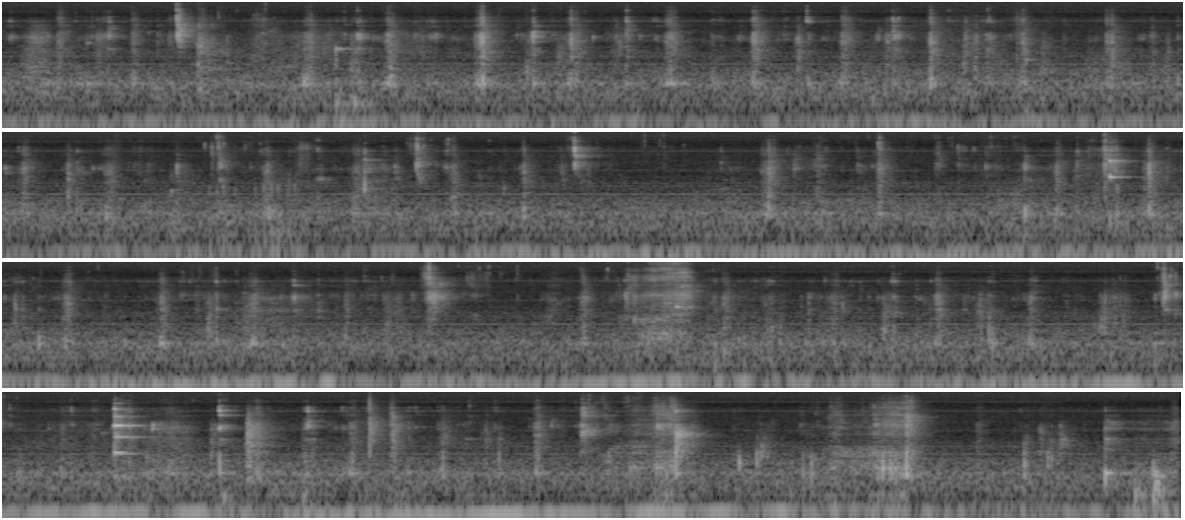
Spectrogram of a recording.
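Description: A person chewing and biting food close to the microphone, with frequent small crunches, and a few sharper clicks of chopsticks against ceramic dishes.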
